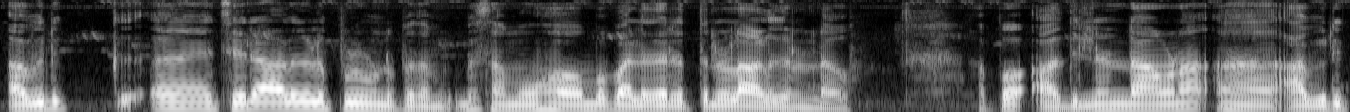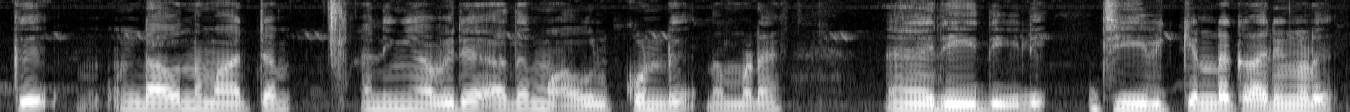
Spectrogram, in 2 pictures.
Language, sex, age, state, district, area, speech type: Malayalam, male, 30-45, Kerala, Palakkad, rural, spontaneous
